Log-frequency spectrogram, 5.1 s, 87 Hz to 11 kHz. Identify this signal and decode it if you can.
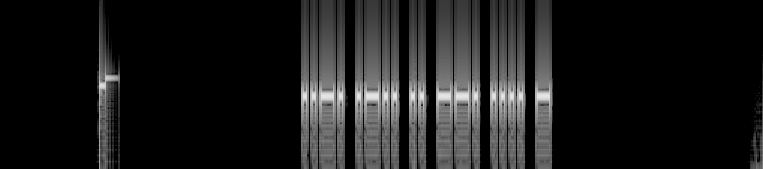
Morse code, heard as a keyed tone, about 40 wpm, 700 Hz. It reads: FLIGHT
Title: Six Letter Words - 40wpm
